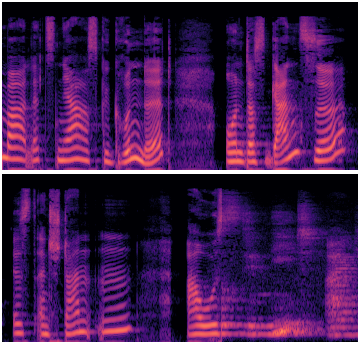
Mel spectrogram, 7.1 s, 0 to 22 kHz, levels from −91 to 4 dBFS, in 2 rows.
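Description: At 5.75 s the speech turns roomy and hollow and stays that way to the end. The bass thins, the level drops by about 5 dB, and room noise rises to roughly 30 dB below the speech. The change is abrupt, likely a switch to a distant microphone.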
